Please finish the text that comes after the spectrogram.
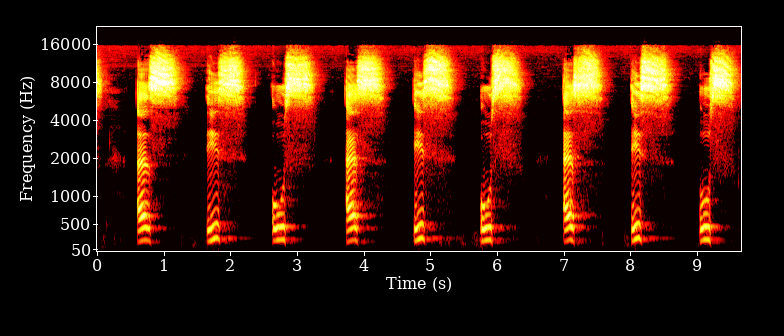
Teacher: জায়ে যে পরিমাণ সফির প্রকাশিত হয় তার থেকে অল্প পরিমাণ সফির প্রকাশিত হবে সিন বর্ণটায়।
